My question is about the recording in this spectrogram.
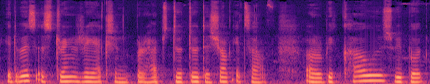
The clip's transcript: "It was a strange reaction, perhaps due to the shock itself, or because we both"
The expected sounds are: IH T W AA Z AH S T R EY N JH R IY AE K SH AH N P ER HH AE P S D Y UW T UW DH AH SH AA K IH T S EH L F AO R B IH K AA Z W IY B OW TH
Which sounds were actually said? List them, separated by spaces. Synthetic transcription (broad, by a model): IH T W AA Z AH S T R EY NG R IY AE K SH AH N P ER HH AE P S D Y UW T UW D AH SH AA K IH T S EH L F AO R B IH K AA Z W IY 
